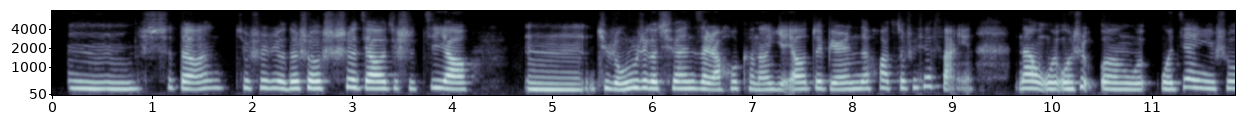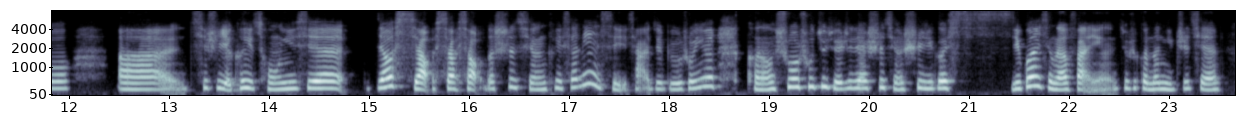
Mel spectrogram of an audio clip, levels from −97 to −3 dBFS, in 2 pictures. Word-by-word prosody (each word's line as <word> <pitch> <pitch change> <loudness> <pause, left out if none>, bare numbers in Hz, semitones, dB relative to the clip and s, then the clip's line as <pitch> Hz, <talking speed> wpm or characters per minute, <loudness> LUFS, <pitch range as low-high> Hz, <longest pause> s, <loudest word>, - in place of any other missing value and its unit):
嗯， 235 -2 -1
是 275 +2 -10
的， 235 -2 +1 0.3
就 265 -2 -4
是 260 +1 -2
有 250 -2 +3
的 250 +1 +5
时 250 - -1
候 255 0 +7
社 280 +2 -1
交 250 -2 +6
就 255 +1 -8
是 245 -1 -8
既 275 +3 -3
要， 230 -2 +5 0.6
嗯， 215 -1 0
去 255 - -3
融 220 -1 +3
入 265 +3 +4
这 265 0 +2
个 245 -1 +7
圈 245 0 +2
子， 235 -1 +2
然 210 0 +2
后 245 +3 -4
可 235 -1 -7
能 210 +1 -1
也 215 - -4
要 230 0 +2
对 240 +2 0
别 225 -2 -1
人 230 +2 0
的 245 - 0
话 260 +1 -2
做 255 +1 -4
出 275 - -8
一 - - -5
些 325 +3 -4
反 320 +1 -5
应。 - - -13 0.4
那 250 0 +3
我 230 0 +2
我 235 -1 +4
是， - - -4
嗯， 225 -2 +1
我 220 +1 -3
我 230 -1 +2
建 275 +3 -1
议 245 -1 -1
说， 250 0 -3 0.4
啊， 220 -1 +1 0.3
其 270 - -8
实 260 0 -5
也 225 - +2
可 260 - -1
以 265 - +3
从 225 -3 -4
一 240 +1 +1
些 255 0 +4 0.2
比 235 - -23
较 310 +3 +8
小 260 -9 +3
小 235 -1 +2
小 230 0 0
的 235 -1 -5
事 290 +4 -6
情 225 -6 -5
可 260 - -6
以 255 - -2
先 285 +4 -3
练 380 -4 -2
习 220 -6 -7
一 - - -9
下， 285 - -8
就 230 -3 -6
比 225 - -10
如 215 - 0
说 245 +2 -1
因 295 +5 -1
为 325 -1 0 0.3
可 215 - -2
能 210 +2 +1
说 300 +6 +2
出 305 +1 -1
拒 310 0 0
绝 235 -4 +1
这 255 - -3
件 260 0 +2
事 280 +3 -3
情 225 -6 -5
是 260 +3 -3
一 245 - -1
个 255 0 +5
习 245 -2 -8
惯 330 +6 +6
性 250 -6 0
的 210 +1 +3
反 220 0 0
应， 255 -4 -8
就 255 +1 -5
是 255 - -6
可 250 -2 -1
能 225 +1 0
你 215 - -2
之 240 +4 -7
前， 220 -4 -2
245 Hz, 270 characters per minute, -22 LUFS, 225-260 Hz, 0.6 s, 较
